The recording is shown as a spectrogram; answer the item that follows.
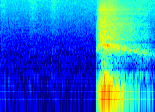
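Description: A man's breathy 'whew' sigh into a handheld microphone about a second and a half in, falling in pitch and trailing off, after a moment of near silence.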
